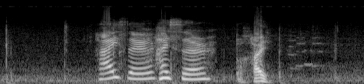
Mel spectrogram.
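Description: A young woman speaks nearby with animation.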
